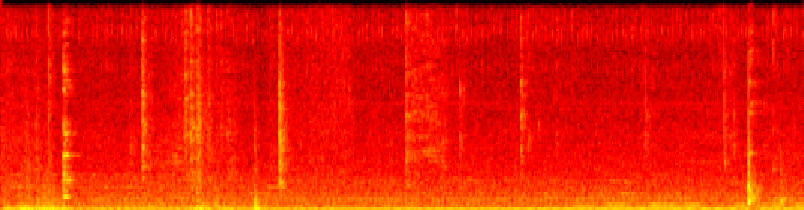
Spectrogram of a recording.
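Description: A steady low rumble throughout, with a few short clicks and knocks of tableware from people eating at a table.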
